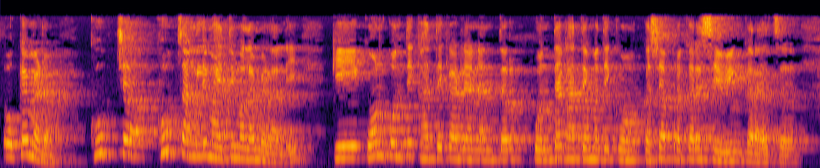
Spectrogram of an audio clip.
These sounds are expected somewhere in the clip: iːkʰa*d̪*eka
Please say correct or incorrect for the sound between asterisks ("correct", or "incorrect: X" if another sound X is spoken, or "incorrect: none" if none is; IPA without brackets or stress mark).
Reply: incorrect: t̪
